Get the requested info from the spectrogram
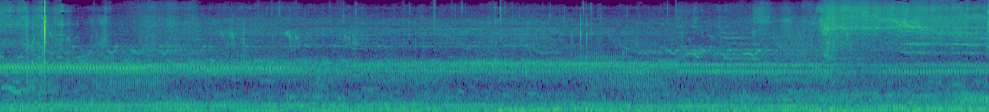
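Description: Frogs trilling: one long, steady high trill breaks off about two seconds in, and another, slightly lower, starts about five seconds in. There is one sharp click about a third of a second in.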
